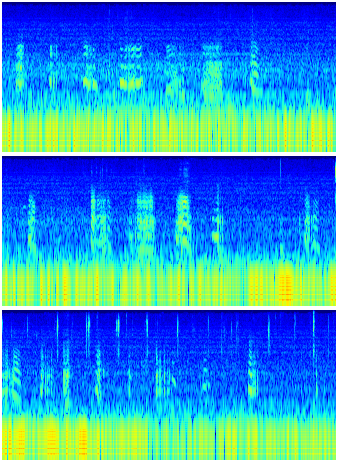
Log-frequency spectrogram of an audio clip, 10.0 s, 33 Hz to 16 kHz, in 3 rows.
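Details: Japanese giant flying squirrel youngster inside an owl nest box on 19 July 2010. It gives many rapid short cries, some buzzy, some ringing, and these turn into thin high clicks and squeaks in the later seconds. A constant low rumble sits underneath.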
